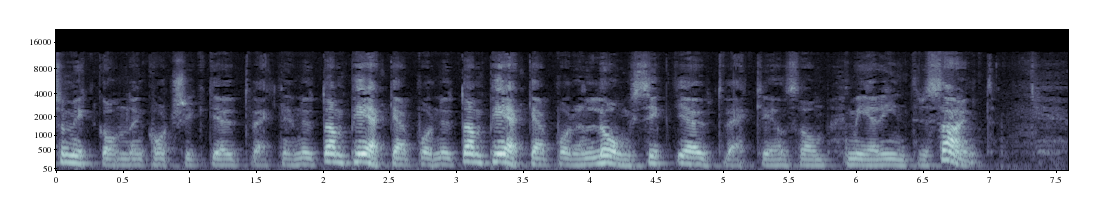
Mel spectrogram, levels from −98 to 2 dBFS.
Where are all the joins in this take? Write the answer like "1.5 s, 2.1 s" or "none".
2.8 s, 5.9 s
